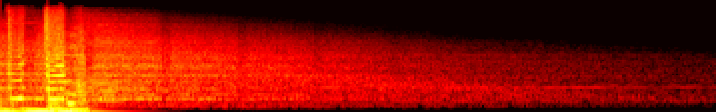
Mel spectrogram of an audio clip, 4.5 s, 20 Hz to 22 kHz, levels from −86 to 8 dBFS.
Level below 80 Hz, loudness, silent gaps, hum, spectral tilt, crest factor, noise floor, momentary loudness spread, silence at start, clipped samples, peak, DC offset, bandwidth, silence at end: -20 dBFS; -15 LUFS; none; none; -3.5 dB/octave; 18 dB; -60 dBFS; 27 LU; 0 s; under 0.1%; 0 dBFS; under 0.1%; 17 kHz; 3 s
